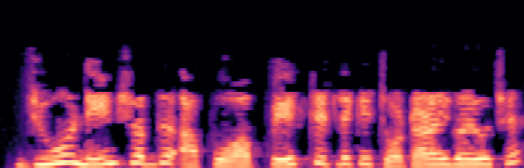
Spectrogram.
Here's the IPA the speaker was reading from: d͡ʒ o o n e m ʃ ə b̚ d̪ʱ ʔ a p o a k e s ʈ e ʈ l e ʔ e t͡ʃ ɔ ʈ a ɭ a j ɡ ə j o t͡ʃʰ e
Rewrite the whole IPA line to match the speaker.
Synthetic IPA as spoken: d͡ʒ u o n e m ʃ ə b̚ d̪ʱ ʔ a p o a p e s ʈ e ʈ l e k e t͡ʃ ɔ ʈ a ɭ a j ɡ ə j o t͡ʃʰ e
